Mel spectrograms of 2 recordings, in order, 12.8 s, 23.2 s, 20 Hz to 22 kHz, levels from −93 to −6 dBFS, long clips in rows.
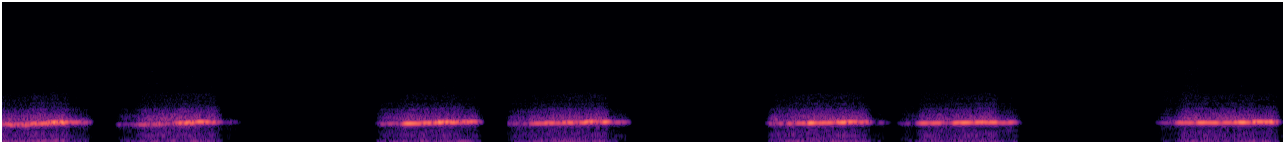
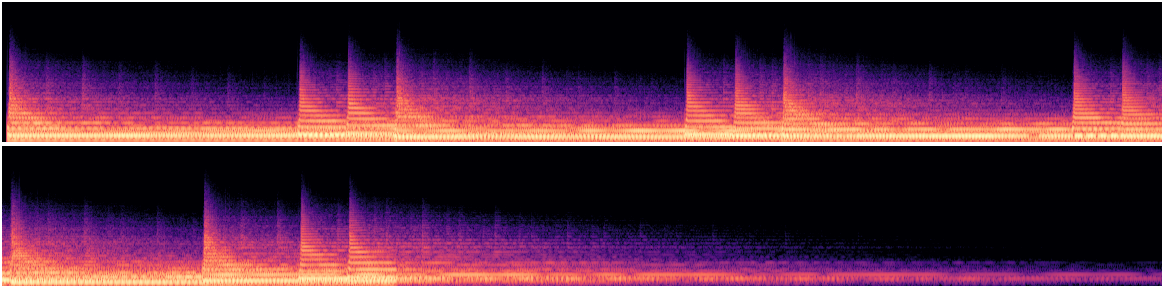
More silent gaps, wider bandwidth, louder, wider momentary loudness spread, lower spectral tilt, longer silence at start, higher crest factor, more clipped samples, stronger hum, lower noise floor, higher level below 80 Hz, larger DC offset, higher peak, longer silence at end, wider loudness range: neither; second, 1.7 kHz vs 3.6 kHz; second, -40 LUFS vs -14 LUFS; first, 18 LU vs 15 LU; second, -8 dB/octave vs -12.5 dB/octave; about the same, 0 s vs 0.05 s; about the same, 16 dB vs 12 dB; neither; neither; first, under -90 dBFS vs -51 dBFS; second, -70 dBFS vs -30 dBFS; neither; second, -26 dBFS vs -2 dBFS; second, 0.05 s vs 3.55 s; second, 4 LU vs 14 LU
